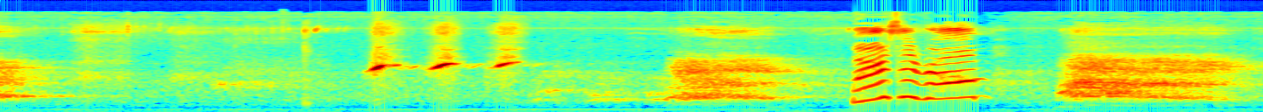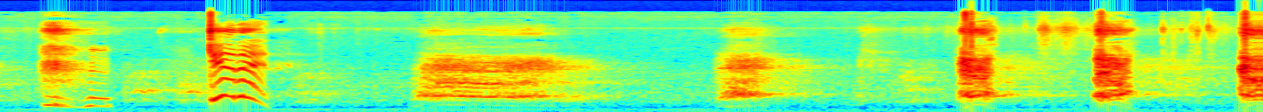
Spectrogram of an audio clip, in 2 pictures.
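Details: Beagle Romeo Scott, a pet dog, gives a mixed run of rough baying bursts with high, sliding whine-like yelps between them, then a string of sharp, short yips at the close.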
